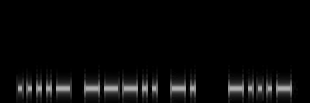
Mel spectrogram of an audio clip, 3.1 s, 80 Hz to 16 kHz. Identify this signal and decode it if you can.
Morse code, heard as a keyed tone, about 25 wpm, 600 Hz. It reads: 48N <BT>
